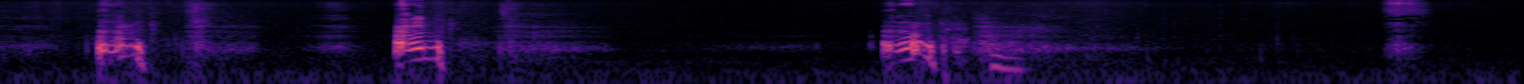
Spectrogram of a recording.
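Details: Sneezing from a new feather pillow, nose apparently reacting to it, staged scenario: three sharp sneeze bursts, each with a short breathy tail, then a faint sniff in a quiet room.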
